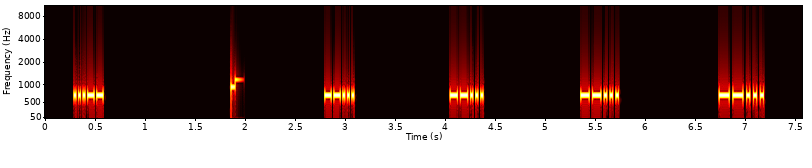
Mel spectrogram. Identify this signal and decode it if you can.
Morse code, heard as a keyed tone, about 47 wpm, spaced as for 9 wpm, 700 Hz. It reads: 3 7777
